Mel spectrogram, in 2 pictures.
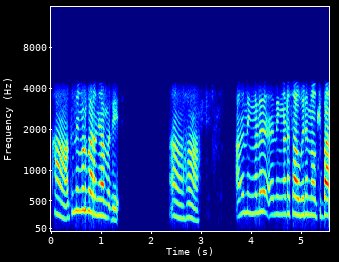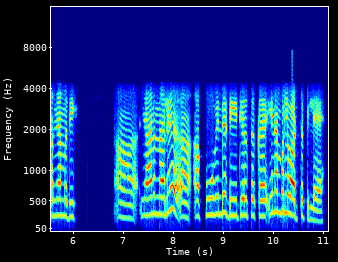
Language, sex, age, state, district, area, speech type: Malayalam, female, 18-30, Kerala, Wayanad, rural, conversation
